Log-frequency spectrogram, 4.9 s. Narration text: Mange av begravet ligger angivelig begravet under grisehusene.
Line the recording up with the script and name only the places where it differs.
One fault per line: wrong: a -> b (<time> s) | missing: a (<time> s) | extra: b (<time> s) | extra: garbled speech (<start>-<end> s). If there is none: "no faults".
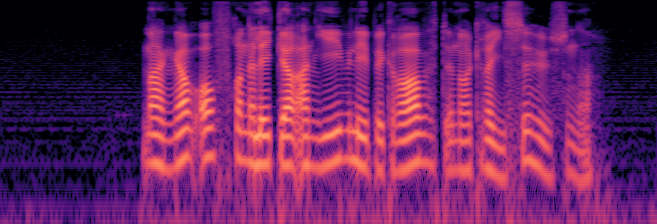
wrong: begravet -> ofrene (1.6 s)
